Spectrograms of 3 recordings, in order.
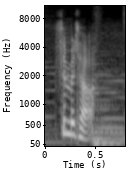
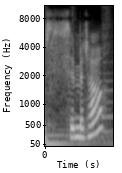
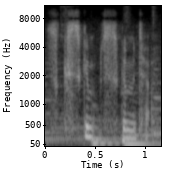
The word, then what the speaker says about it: scimitar: Simita. Scimitar. You don't pronounce the C. So, scimitar. That sounds right. Skimita.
